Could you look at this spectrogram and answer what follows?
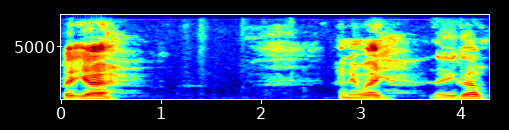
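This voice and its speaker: A man in casual, rambling chat, often halting as he searches for words. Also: medium pitch, fairly even intonation, muffled recording.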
